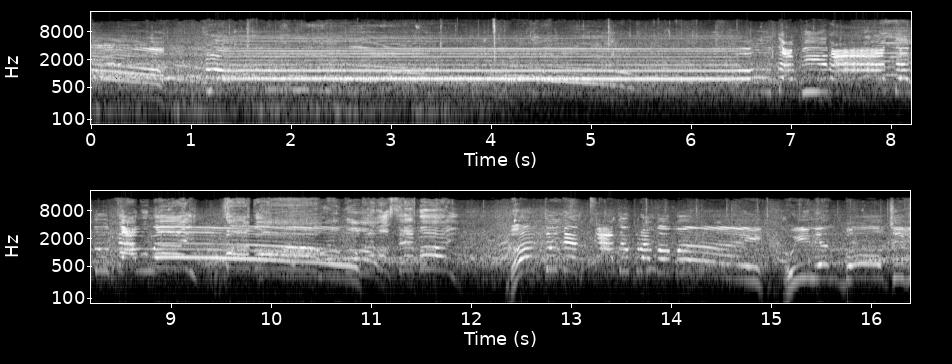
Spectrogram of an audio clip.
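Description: A Brazilian TV commentator's goal call: one long held "gooool" on a steady note for about five seconds, then excited shouting with falling pitch, with crowd noise from the arena underneath.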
